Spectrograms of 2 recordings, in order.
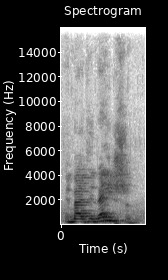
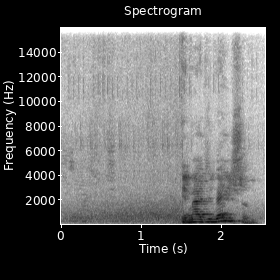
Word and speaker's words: imagination: And stress the syllable before shun. Examination. थोड़ी होशियारी मारवी. Right? Yeah. A little louder. Can you speak after me? Imagination. Imagination.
